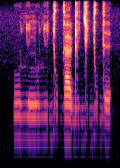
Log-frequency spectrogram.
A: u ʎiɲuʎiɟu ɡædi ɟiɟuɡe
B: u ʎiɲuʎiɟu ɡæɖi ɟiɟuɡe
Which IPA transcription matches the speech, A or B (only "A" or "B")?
B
